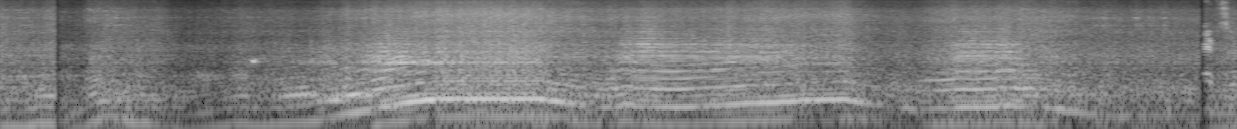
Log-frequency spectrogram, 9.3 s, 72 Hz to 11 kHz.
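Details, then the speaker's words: Ford Escort Mk1 with ST170 engine, just fitted new gearbox and paddle clutch, one spark plug suspected bad; revs climb then fall slowly instead of snapping back; hanging revs, owner suspects throttle cable adjustment too tight holding throttle off idle stop. "i need to adjust the throttle cable the revs are hanging on"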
